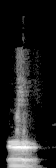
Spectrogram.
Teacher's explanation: तो अनुनासिक आदेश जब करेंगे आ को तो आ ऐसे करके मुख और नासिका से दोनों से बोला जाएगा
